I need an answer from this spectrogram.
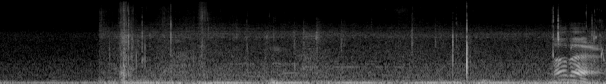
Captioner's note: leaves crunching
